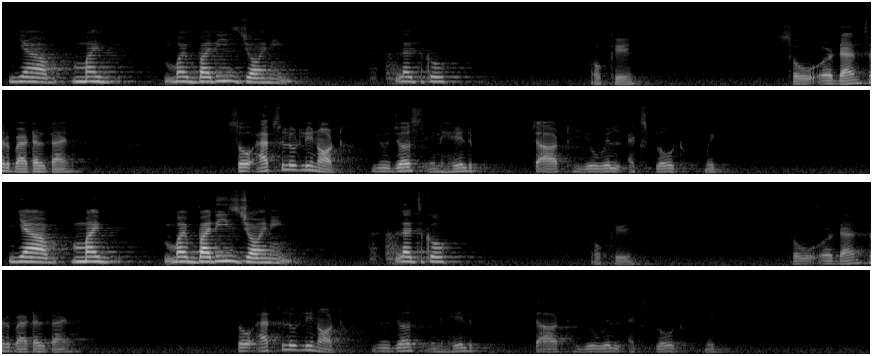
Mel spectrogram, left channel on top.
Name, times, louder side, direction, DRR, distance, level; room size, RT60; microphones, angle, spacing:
voice 1, 0.1-1.2 1.6-2.9 3.8-4.5, right 4 dB, 50° right, 0.5 m, -26 dB
voice 2, 5.9-6.3 7.9-9.4 11.0-12.0 12.4-13.4 14.0-14.9 15.2-15.5 15.7-15.9, left 5 dB, 80° left, 0.4 m, -33 dB
11.0 x 11.0 x 7.7 m
head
